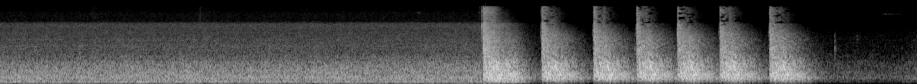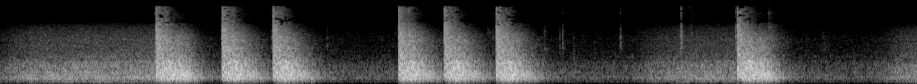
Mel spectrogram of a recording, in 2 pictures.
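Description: .357 Magnum revolver fired in rapid strings, each shot ringing off the concrete walls of an indoor range. About seven quick shots come first, then after a short pause another string of about seven, then a single shot near the end. A steady hiss sits under the opening seconds.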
